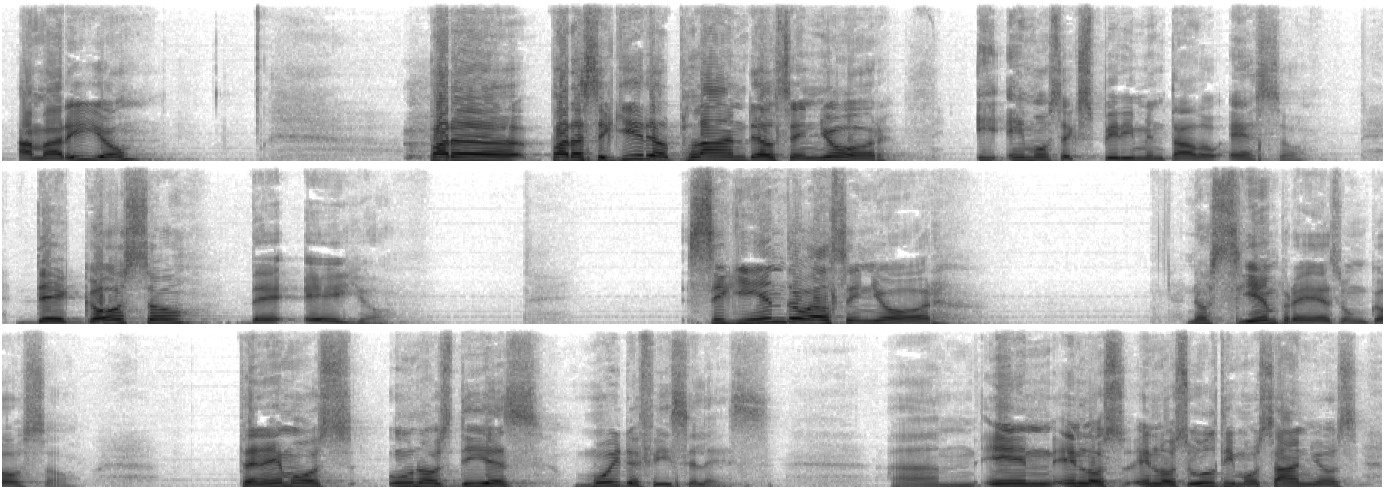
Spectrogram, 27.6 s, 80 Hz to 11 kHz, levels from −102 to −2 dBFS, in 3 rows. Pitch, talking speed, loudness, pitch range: 180 Hz, 80 wpm, -18 LUFS, 155-200 Hz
